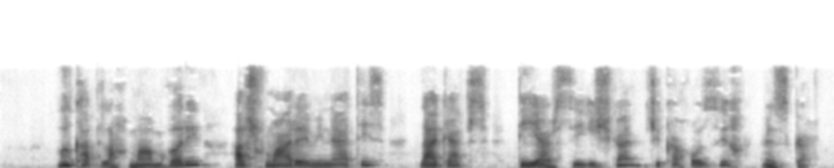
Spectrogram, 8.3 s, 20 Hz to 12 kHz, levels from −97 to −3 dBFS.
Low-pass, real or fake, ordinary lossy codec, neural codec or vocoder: 7.2 kHz; fake; AAC, 32 kbps; codec, 16 kHz, 4 kbps, X-Codec, HuBERT features, trained on LibriSpeech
